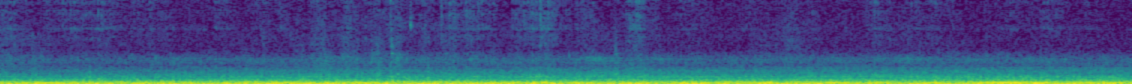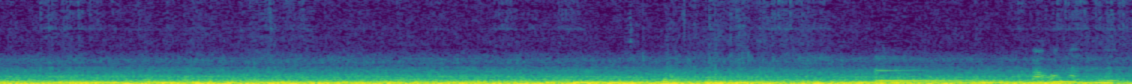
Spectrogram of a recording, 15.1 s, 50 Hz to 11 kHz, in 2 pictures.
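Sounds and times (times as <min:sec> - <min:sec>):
vehicle engine rumble: 0:00.0 - 0:15.0
faint hum: 0:13.4 - 0:15.0.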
